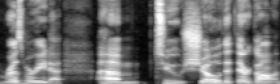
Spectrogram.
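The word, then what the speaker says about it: Rosmerta: down to Hogsmeade see Rose Morita Rose yeah that's how you say her name Rose Morita to show that they're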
